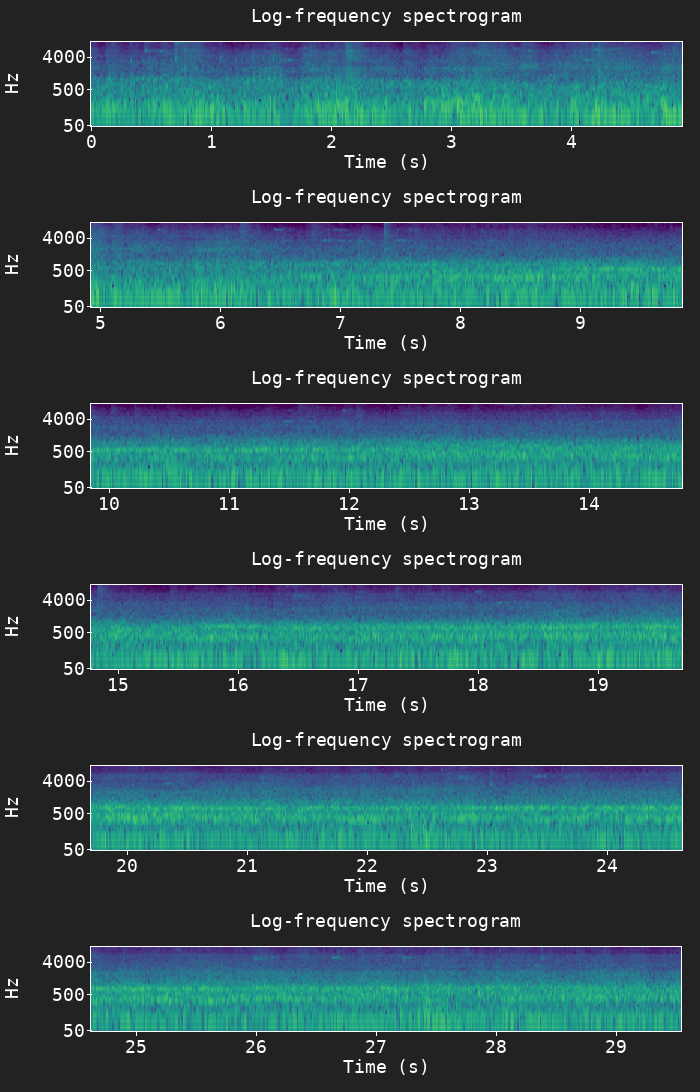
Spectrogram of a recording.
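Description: MARTA rapid-transit train running at speed, heard from inside the car: a steady rumble of wheels on rail, with a few clicks in the first several seconds. A steady hum of several tones comes in about eight seconds in and carries on over the rumble.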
